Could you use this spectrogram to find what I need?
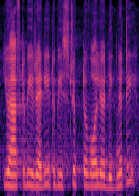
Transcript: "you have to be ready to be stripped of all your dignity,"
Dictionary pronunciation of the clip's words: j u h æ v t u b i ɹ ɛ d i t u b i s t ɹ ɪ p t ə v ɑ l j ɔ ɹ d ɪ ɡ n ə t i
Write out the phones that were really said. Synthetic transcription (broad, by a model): j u h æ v t u b i ɹ ɛ d i t u b i s t ɹ ɪ p t ə v ɑ l j ɔ ɹ d ɪ ɡ n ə t i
